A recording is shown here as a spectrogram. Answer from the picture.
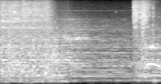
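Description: Punk rock band playing live with electric guitar. About a second in, the drums and cymbals drop out and a single electric guitar chord is left ringing.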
